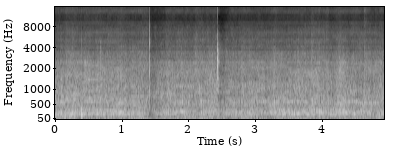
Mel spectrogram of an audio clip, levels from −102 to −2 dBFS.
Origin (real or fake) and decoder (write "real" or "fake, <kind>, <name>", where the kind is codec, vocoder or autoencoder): fake, codec, SNAC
